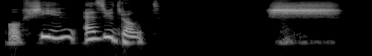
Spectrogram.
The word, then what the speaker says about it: شين: The name is Shīn and the sound is , .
